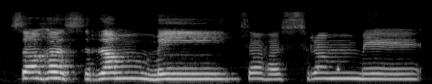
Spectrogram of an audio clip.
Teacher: क्योंकि ऊपर अनुस्वार है तो उस अनुस्वार का उच्चारण आधा म होता है।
